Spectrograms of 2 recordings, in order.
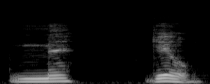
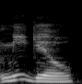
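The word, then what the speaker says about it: Mejía: a white dude Tyler meh Gill not Miguel Miguel last one I have is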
